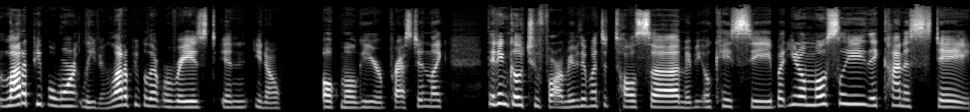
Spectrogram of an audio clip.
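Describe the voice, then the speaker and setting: A woman with an American accent and a fairly high pitch speaks at a moderate pace with ordinary pitch variation, in a plain, everyday voice. The sound is dry and close with no echo. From New York, Brooklyn. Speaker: podcast host. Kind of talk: casual interview.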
